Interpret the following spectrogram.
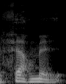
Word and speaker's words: fermé: So enough people have done enough school French, particularly in the UK, to know fermer, la fenêtre, like close the window, but faire, like it's not fair, fermer, all right?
